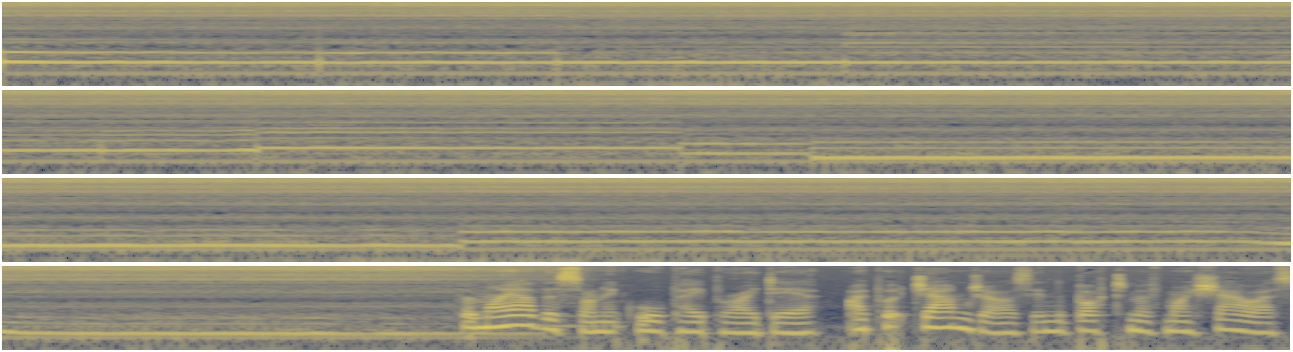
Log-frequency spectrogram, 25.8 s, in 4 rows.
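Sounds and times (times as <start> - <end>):
bathroom exhaust fan droning: 0.0 - 22.4
speech: 21.7 - 25.7.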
